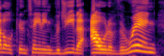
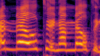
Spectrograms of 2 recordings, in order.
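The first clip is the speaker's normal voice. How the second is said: put-on very high fairy-tale villain voice; 10 semitones higher than usual. Comparing a screaming villain to a melting witch: Wicked Witch of the West impression. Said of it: "the Wicked Witch of the West".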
